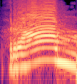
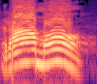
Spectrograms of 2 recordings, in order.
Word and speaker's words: राम: तो इस प्रकार से राम बनता है राम उसका उच्चारण राम नहीं होता है राम होता है म पूरा है राम में हलंत नहीं है नीचे राम राम पूरा उच्चारण होता है कृष्ण तो धन्यवाद हरे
